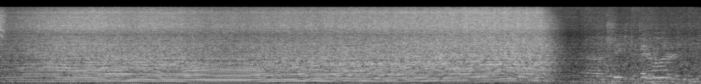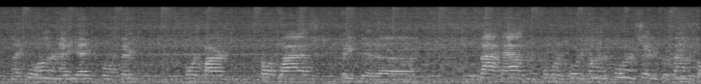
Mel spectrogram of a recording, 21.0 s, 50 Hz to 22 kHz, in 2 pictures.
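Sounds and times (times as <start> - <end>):
Pontiac Super Duty V8 engine revving at full throttle: 0.0 - 21.0.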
